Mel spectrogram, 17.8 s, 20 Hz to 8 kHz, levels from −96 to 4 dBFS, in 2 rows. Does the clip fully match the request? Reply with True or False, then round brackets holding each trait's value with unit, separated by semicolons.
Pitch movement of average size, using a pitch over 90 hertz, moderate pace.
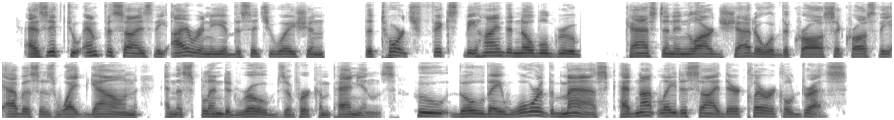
True (3.4 semitones; 135 Hz; 160 wpm)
